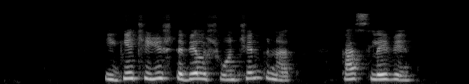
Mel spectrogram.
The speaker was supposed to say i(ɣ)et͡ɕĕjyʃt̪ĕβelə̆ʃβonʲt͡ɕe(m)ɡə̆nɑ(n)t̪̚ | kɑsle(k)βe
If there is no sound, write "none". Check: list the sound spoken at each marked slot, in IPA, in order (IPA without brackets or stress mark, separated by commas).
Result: ɣ, n, none, none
